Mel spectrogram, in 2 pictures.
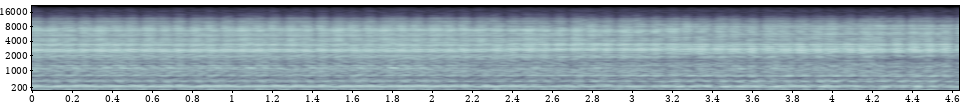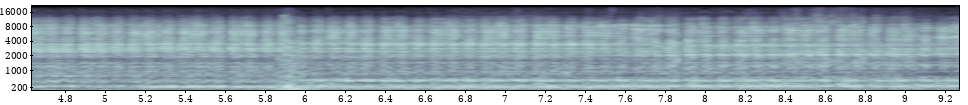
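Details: Columbia Graphophone AH (circa 1902) after a motor service in which both dry springs, with powdered grease, were cleaned and re-lubricated, running with no record: busy whirring gear chatter with a faint steady tick, running evenly. Normal old spring motor gear noise.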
